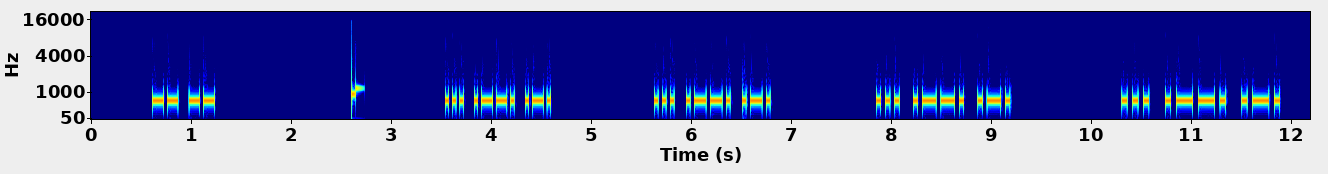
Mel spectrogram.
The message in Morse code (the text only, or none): MM SPR SPR SPR SPR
